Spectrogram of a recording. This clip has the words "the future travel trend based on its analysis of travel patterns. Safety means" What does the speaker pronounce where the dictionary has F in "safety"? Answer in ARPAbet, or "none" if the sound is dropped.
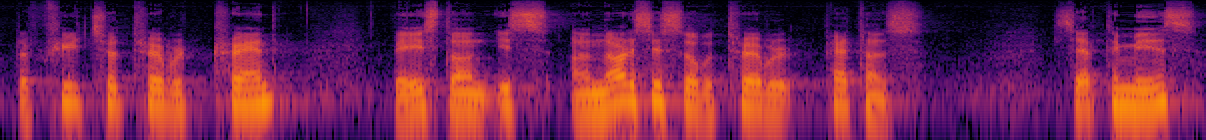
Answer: P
